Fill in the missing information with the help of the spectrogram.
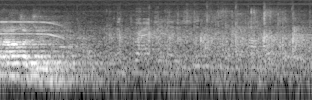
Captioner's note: audience applauding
